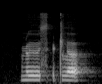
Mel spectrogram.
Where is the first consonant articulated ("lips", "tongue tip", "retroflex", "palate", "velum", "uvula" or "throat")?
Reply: retroflex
